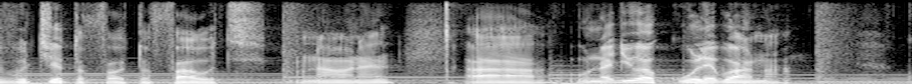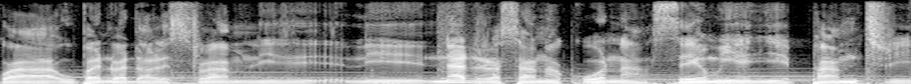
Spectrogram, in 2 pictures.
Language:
Swahili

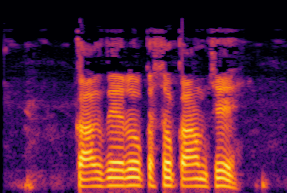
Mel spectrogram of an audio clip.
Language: Goaria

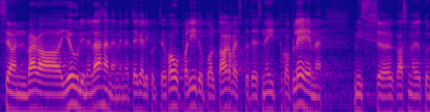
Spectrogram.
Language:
Estonian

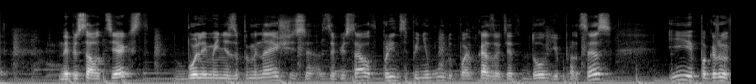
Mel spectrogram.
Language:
Russian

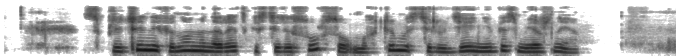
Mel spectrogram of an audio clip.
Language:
Belarusian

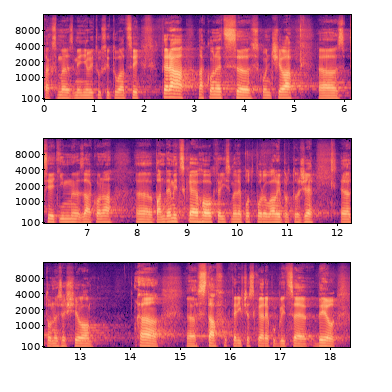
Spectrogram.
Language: Czech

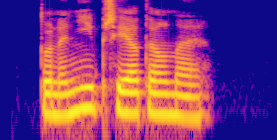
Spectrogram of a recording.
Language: Czech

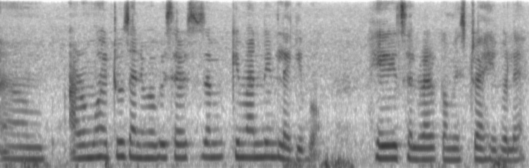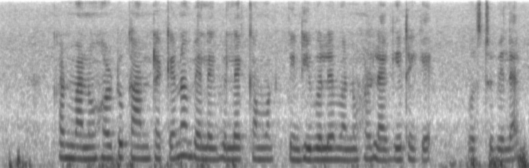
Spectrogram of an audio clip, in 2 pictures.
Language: Assamese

